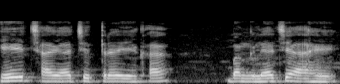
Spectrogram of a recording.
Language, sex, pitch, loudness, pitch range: Marathi, male, 145 Hz, -13 LUFS, 140-160 Hz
